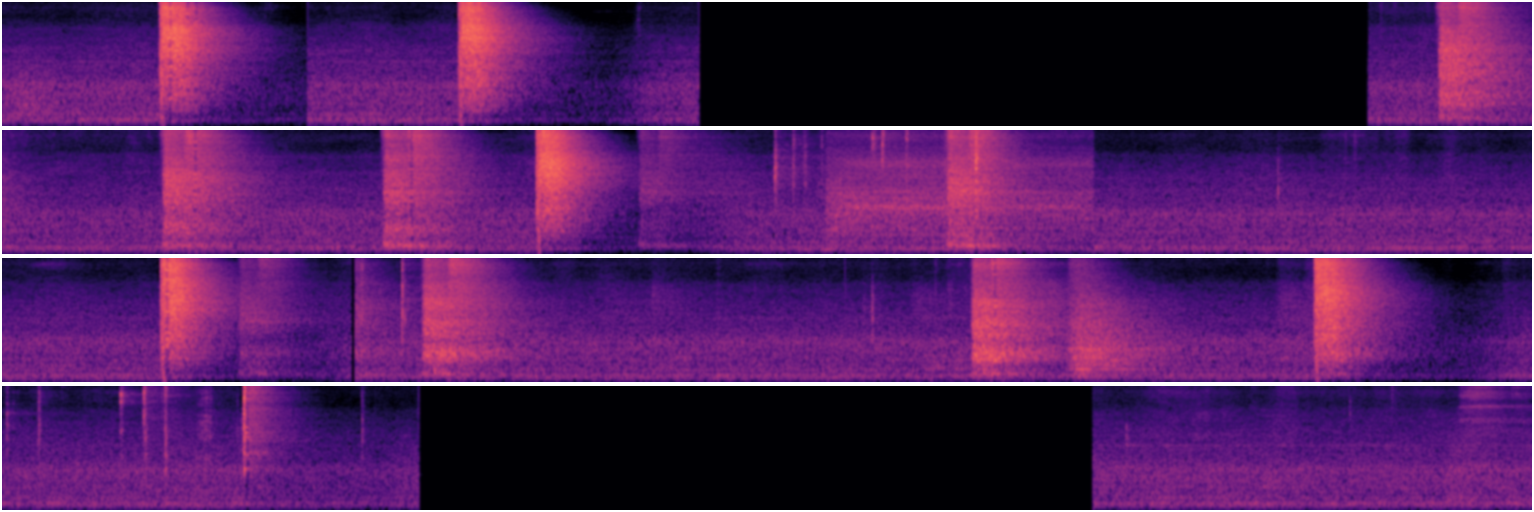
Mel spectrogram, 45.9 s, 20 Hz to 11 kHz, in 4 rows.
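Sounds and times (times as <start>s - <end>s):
air rifle shot: 1.2s - 1.9s, 3.4s - 4.2s, 24.2s - 25.0s, 32.8s - 33.6s.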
